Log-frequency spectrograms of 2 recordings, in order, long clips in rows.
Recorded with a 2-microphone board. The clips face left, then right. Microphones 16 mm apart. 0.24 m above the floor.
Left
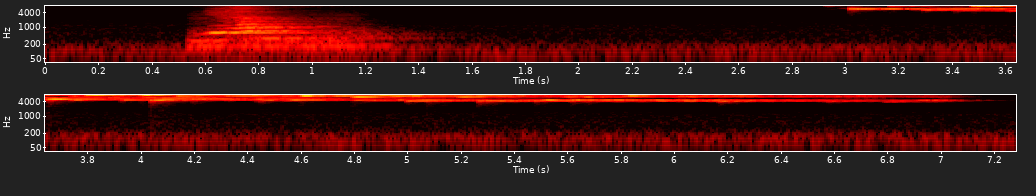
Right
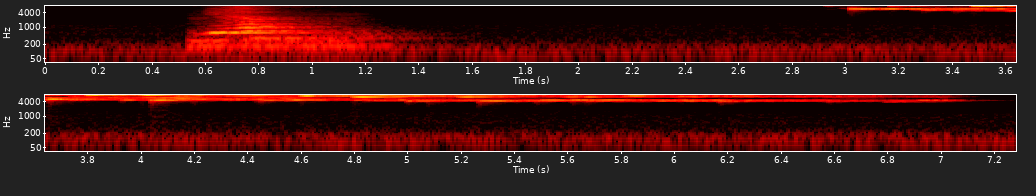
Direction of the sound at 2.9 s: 5° right (ahead or behind).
